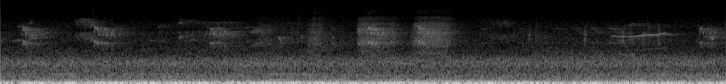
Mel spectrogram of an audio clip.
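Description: Harsh squawks of an adult gnatcatcher repeat every second or so over a steady low rumble of outdoor noise, with a thin whistled call near the end; no one speaks.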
